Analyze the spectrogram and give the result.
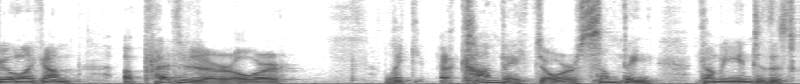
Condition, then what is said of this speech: ALS (motor neuron disease). Now, I remember when I first played this story, I did not comment on this guy's fucked up voice.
